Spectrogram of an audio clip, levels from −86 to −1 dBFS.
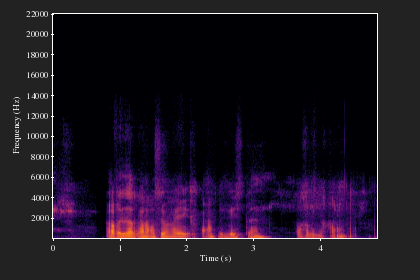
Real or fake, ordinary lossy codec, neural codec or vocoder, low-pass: fake; none; codec, 32 kHz, 1.9 kbps, SNAC; 14.4 kHz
